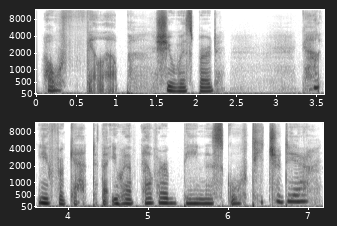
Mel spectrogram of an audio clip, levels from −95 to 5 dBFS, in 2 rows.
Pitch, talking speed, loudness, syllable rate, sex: 190 Hz, 135 wpm, -21 LUFS, 4.5 syllables/s, female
